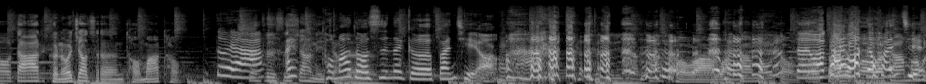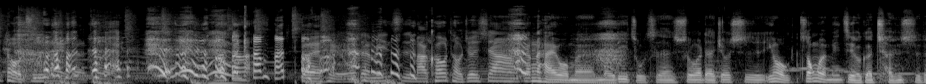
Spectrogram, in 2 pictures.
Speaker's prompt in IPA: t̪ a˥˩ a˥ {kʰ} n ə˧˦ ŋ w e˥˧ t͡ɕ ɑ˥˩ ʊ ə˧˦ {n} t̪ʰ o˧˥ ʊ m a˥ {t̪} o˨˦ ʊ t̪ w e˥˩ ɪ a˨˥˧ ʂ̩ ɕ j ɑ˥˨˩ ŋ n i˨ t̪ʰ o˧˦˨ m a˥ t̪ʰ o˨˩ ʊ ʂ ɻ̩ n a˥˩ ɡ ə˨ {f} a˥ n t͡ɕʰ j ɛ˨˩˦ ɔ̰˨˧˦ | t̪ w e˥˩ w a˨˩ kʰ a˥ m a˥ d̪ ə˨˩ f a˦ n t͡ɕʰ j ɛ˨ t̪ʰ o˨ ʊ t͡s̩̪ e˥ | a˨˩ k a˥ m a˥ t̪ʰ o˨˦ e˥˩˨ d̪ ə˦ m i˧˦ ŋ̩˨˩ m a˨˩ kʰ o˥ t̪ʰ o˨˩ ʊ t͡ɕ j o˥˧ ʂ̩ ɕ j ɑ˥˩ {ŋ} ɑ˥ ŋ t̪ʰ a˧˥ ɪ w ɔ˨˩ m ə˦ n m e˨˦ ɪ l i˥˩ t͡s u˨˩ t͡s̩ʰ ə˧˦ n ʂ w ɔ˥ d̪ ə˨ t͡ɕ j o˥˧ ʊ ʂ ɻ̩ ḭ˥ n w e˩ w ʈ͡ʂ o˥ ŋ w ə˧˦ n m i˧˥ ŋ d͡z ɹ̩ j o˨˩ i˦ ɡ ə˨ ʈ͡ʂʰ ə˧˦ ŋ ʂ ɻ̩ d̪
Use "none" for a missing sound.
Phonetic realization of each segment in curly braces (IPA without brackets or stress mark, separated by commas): kʰ, ŋ, t̪ʰ, f, ŋ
